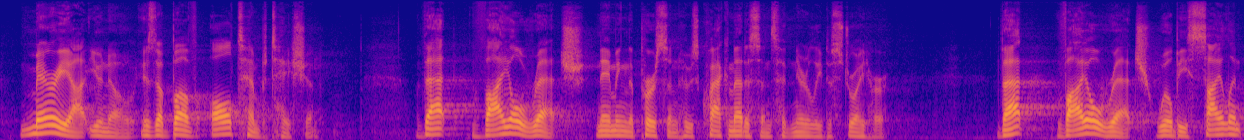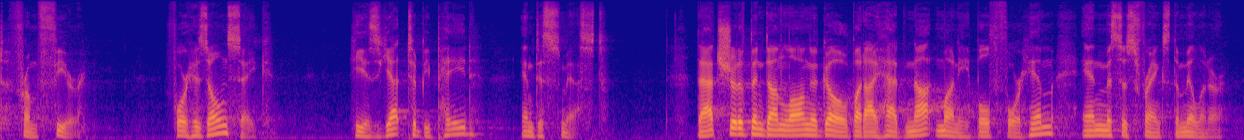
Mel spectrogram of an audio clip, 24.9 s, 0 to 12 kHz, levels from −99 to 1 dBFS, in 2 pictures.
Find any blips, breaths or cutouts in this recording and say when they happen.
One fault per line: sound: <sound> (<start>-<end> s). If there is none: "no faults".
no faults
